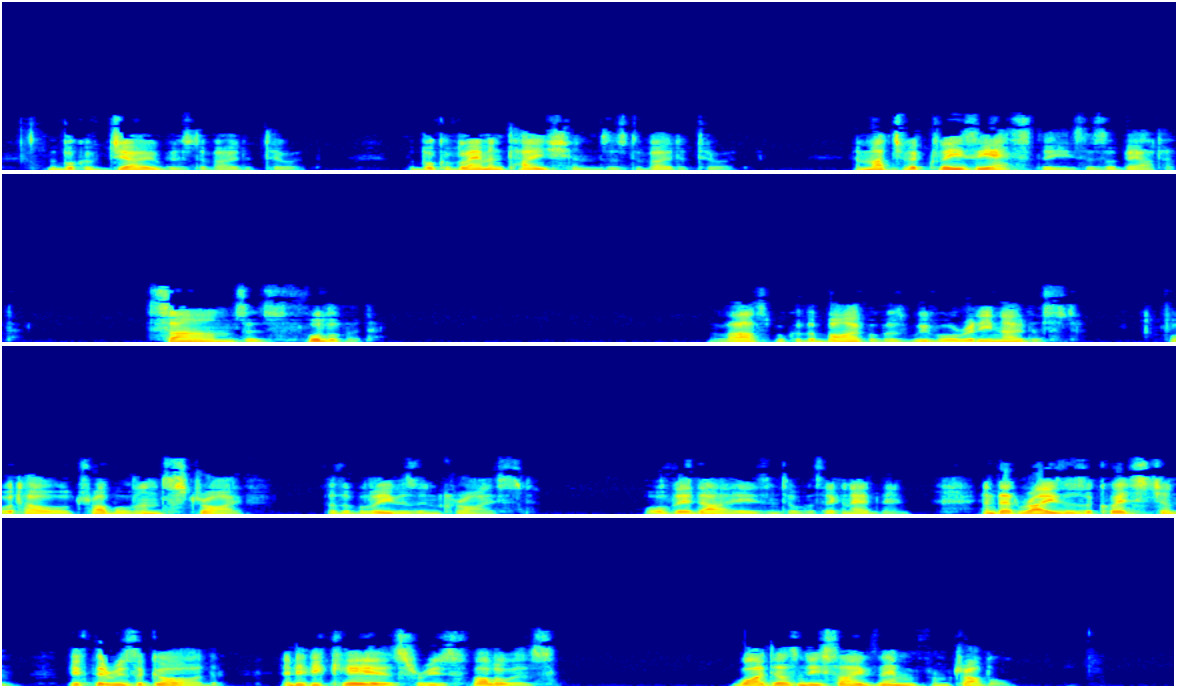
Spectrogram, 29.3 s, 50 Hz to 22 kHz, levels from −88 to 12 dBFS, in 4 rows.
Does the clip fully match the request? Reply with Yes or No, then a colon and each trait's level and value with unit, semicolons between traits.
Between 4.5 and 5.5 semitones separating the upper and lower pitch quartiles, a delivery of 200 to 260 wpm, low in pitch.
No: average, 5.1 semitones; average, 160 wpm; very low, 95 Hz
